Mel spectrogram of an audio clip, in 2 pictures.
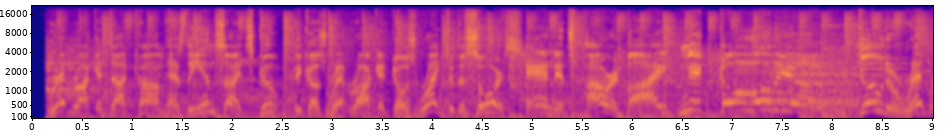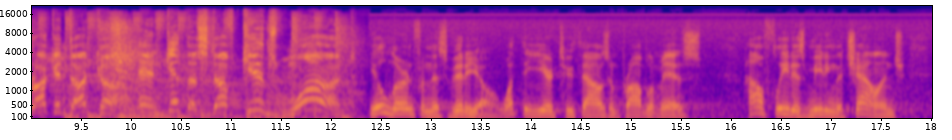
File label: Announce Straight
